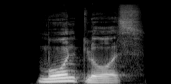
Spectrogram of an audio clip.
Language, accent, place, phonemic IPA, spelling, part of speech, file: German, Germany, Berlin, /ˈmoːntloːs/, mondlos, adjective, De-mondlos.ogg
- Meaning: moonless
